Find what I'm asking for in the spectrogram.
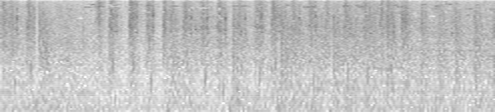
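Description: Rapid gunfire in the roguelike shooter Enter the Gungeon: a dense, continuous rattle of shots at steady loud level with no pauses and no voices.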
